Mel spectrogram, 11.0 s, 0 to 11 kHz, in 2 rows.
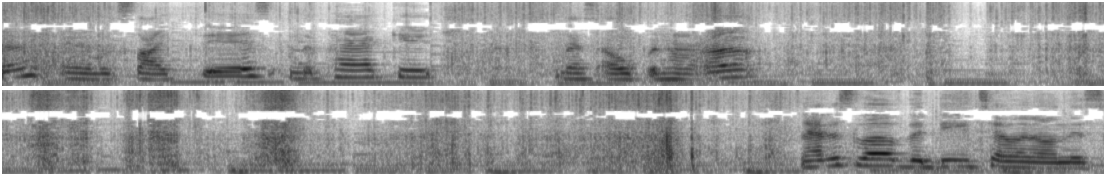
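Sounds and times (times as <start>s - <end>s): plastic bag crinkling: 0.0s - 10.6s.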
